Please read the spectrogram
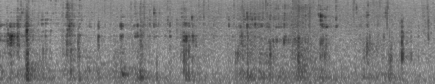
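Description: A glass mug of carbonated cola being picked up and lifted: rapid small crackling clicks of the fizz and light knocks of glass.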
